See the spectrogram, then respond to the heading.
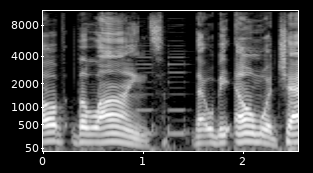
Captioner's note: buzzer rings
